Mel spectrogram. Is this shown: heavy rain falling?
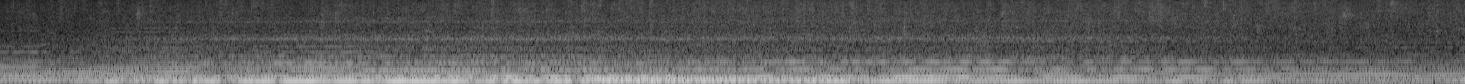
yes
